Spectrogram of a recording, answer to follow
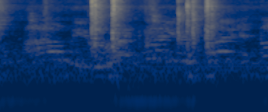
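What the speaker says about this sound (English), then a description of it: "So I'm just cutting into the shell." Kitchen shears crunch through a raw lobster tail shell in a few sharp, close cracking snips, quiet between cuts.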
